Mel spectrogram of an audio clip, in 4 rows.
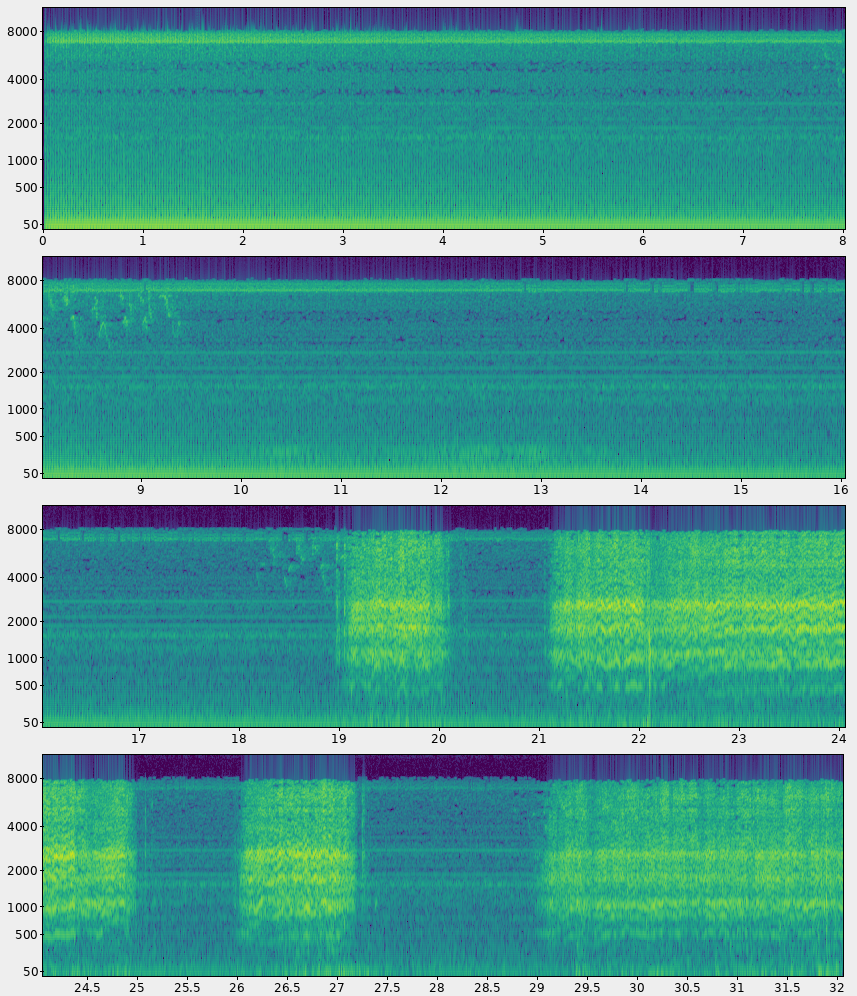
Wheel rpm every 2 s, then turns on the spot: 0, 0, 0, 0, 0, 0, 0, 0, 0, 30, 50, 100, 50, 40, 30, 70.
none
